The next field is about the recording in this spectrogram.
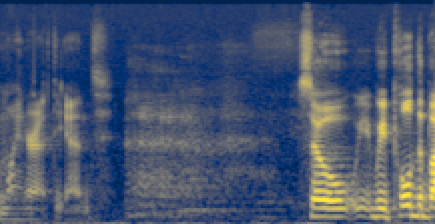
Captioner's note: audience laughing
